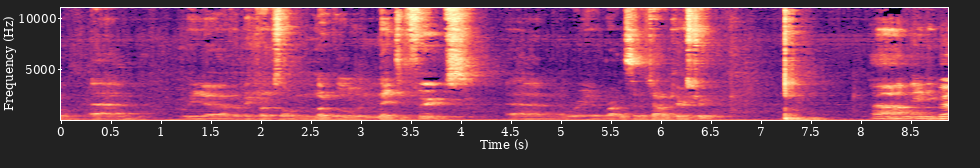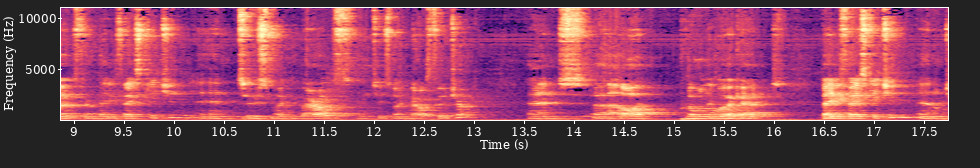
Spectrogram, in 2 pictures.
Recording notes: Wollongong Writer’s Festival. Sat down for a live podcast at The Wollongong Writer's Festival.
